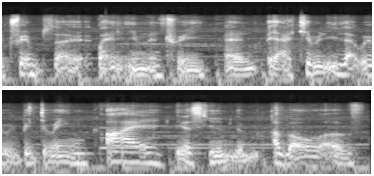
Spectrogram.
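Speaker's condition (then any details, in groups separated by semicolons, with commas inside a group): Cerebral palsy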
